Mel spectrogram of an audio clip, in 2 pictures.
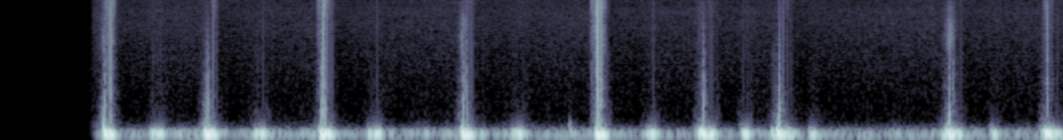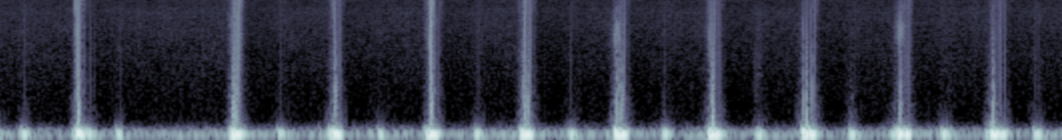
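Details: Low heart thumps with uneven spacing, early extra beats breaking the rhythm: irregular heartbeat with premature ventricular contractions.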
